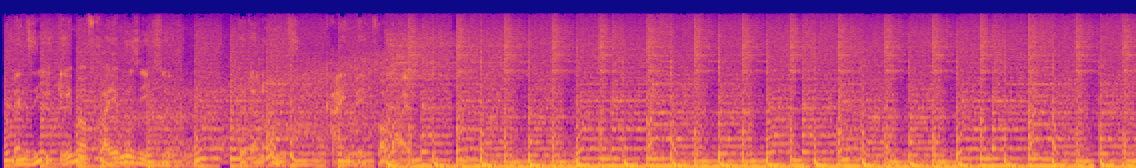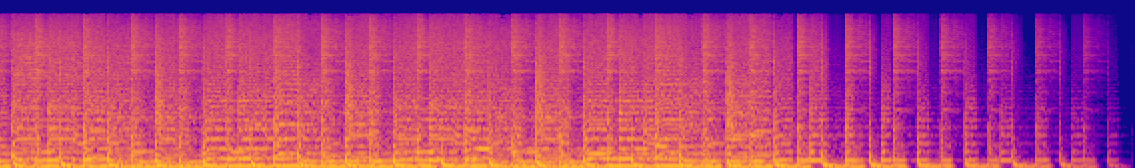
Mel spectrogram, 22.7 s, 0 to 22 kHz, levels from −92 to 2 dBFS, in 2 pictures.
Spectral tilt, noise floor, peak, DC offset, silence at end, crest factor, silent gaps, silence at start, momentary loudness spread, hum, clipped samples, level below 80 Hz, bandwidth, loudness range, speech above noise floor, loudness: -4.5 dB/octave; -39 dBFS; 0 dBFS; under 0.1%; 0.25 s; 14 dB; none; 0.05 s; 5 LU; none; under 0.1%; -18 dBFS; 16 kHz; 2 LU; 23 dB; -16 LUFS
